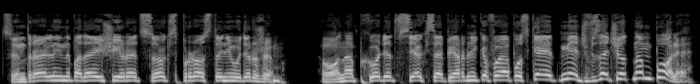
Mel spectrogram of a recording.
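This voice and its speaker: A man voicing an excited radio sports announcer giving play-by-play. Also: high voice, moderate pace, no echo, studio quality, pitched above the performer's own voice.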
